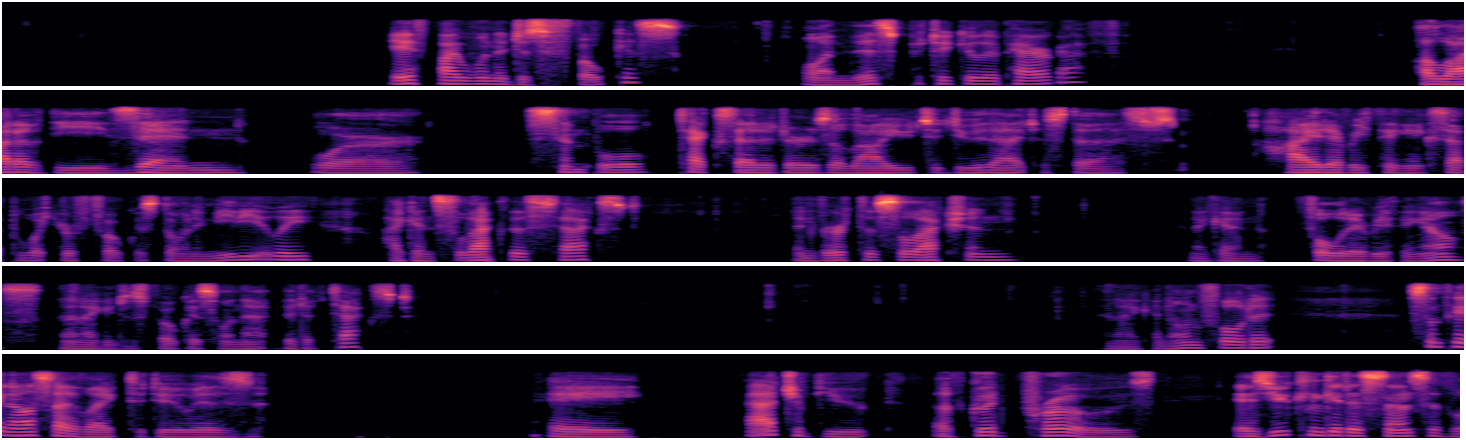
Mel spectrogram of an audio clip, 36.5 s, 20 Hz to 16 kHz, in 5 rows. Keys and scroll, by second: 2.5 Down, 3.2 Down, 3.5 Right, 4.0 shift+Down, 5.4 shift+Up, 18.2 shift+super+i, 19.6 super+k, 20.6 f, 25.7 super+k, 26.3 u, 27.1 Up.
